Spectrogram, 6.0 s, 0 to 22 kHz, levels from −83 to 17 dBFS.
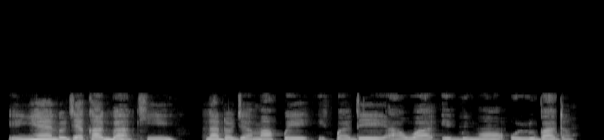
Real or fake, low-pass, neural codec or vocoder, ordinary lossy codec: real; 7.2 kHz; none; AAC, 32 kbps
